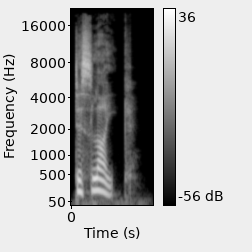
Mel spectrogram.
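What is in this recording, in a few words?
"dislike" spoken, British English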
